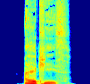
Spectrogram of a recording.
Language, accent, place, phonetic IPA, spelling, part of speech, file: German, Germany, Berlin, [ˈalkis], Alkis, noun, De-Alkis.ogg
- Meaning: 1. genitive singular of Alki 2. plural of Alki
